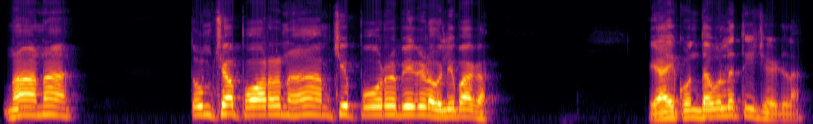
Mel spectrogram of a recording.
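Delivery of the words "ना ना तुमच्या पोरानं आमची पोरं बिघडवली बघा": raised, heated accusing voice; angry accusation. Acted. Villager Savla angrily blames Daulati for spoiling his son, heated. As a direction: glare and throw the blame at him. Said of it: "भुवया चढवून, डोळे वटारून".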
